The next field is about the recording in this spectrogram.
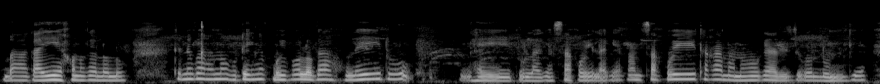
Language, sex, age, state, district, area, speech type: Assamese, female, 30-45, Assam, Morigaon, rural, spontaneous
